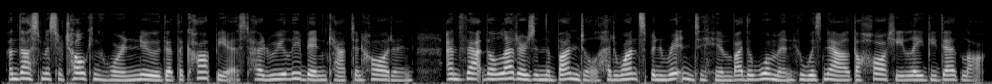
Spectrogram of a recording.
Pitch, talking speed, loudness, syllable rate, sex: 220 Hz, 220 wpm, -18 LUFS, 5.2 syllables/s, female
